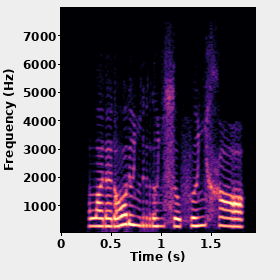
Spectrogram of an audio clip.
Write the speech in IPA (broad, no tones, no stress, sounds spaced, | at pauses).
lˠ ɛ ɾ ɛ ɾ ɔ ɾ ʉ ʎ r u ʎ s o f ɵ ʎ x ɑ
